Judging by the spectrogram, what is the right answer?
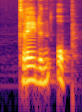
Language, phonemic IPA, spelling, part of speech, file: Dutch, /ˈtredə(n) ˈɔp/, treden op, verb, Nl-treden op.ogg
- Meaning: inflection of optreden: 1. plural present indicative 2. plural present subjunctive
